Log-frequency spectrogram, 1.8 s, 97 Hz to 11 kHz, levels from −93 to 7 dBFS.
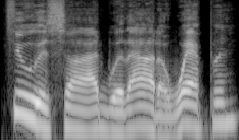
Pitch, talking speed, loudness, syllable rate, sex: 150 Hz, 135 wpm, -16 LUFS, 4.7 syllables/s, male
